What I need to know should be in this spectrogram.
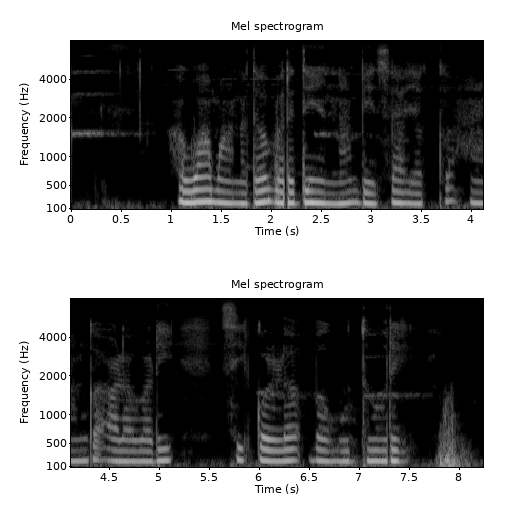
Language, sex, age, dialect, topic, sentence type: Kannada, female, 25-30, Dharwad Kannada, agriculture, question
